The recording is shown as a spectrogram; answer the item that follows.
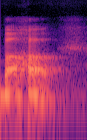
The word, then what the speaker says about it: Baja: Some people might have heard about it, Baha. Baha is, it's pronounced, spelled as B-A-J-A.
